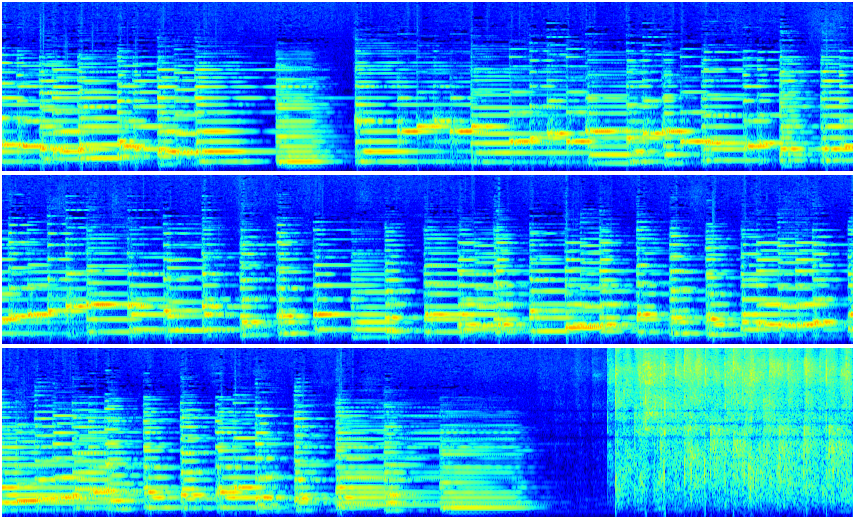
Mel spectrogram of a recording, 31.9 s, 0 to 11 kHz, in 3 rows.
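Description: A Yamaha grand piano is played solo, a piece with many quick notes over a low line. It ends about 27 seconds in on a held chord that fades out. A moment later applause begins.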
